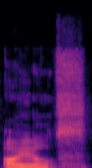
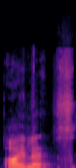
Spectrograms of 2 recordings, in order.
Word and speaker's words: IELTS: together to create ielts notice it is not islets and never has been islets so don't pronounce it like that or write it like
